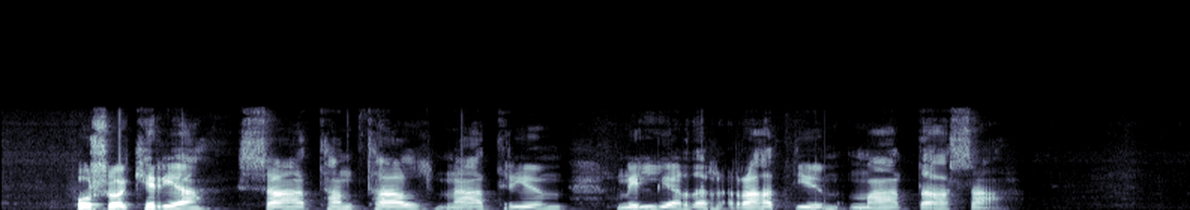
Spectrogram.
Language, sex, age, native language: Icelandic, male, 40-49, Icelandic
